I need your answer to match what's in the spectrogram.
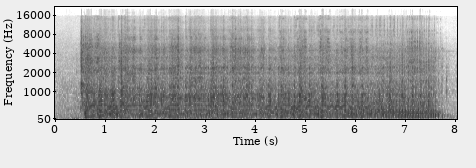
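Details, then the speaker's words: Pocket bike small two-stroke on choke with the throttle cracked catches and buzzes unevenly, stumbling before it dies; owner suspects it is not getting enough fuel and richens the carb mixture screw. Hard starting, uneven running. "Turn in the fuel mixture a little bit, see if I can make it a little bit more rich. It sounds like it's not getting enough gas."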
